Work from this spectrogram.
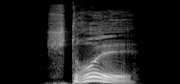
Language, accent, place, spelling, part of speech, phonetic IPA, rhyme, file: German, Germany, Berlin, strull, verb, [ʃtʁʊl], -ʊl, De-strull.ogg
- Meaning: 1. singular imperative of strullen 2. first-person singular present of strullen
